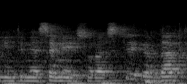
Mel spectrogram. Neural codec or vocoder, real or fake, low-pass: none; real; 7.2 kHz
